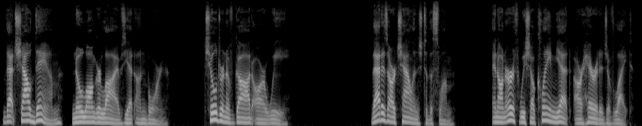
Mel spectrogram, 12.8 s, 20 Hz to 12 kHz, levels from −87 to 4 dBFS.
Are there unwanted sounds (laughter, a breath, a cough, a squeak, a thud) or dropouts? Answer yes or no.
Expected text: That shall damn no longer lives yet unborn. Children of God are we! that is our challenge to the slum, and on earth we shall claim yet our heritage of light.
no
